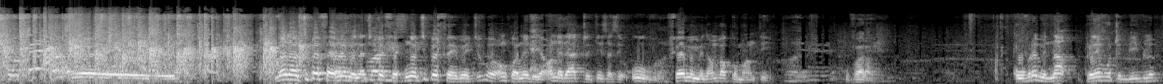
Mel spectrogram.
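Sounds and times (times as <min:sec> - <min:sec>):
congregation clapping during a French-language church teaching session: 0:00.0 - 0:03.4
speech: 0:02.8 - 0:09.0, 0:10.1 - 0:11.6.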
